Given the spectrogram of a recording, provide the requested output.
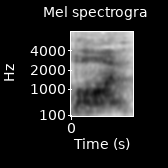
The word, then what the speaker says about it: ln: the difference between this this is called lawn like you know lawn your grass l-a-w-n it's pronounced that's how it's pronounced okay it's your lon button so your log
